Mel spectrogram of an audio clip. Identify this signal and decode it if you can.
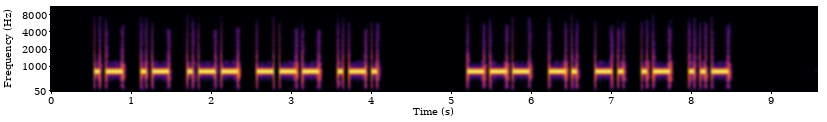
Morse code, heard as a keyed tone, about 17 wpm, 800 Hz. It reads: AAWOR ONNAU
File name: CW / DET / 1 3 1500C S A 16wpm 2141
